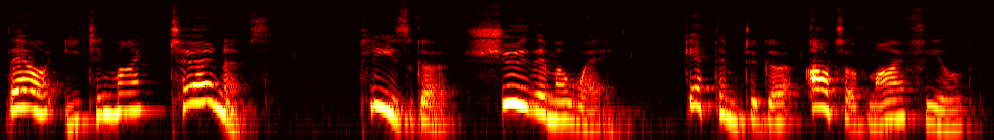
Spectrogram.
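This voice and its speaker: A woman's voice: a little high, big pitch swings, slow pace, pitched above the performer's own voice, heavily acted. A woman voicing a flustered but polite male farmer in a children's story, pleading emphatically.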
